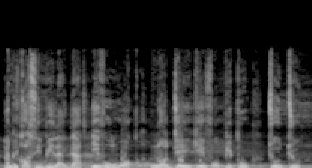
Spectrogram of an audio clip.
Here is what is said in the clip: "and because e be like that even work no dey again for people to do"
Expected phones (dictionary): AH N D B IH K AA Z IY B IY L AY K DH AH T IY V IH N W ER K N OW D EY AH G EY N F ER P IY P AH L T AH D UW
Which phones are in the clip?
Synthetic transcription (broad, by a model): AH N B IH K AA S IY B IY L AY K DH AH T IY V IH N W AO K N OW D EY AH G EY N F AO P IY P AH L T AH D UW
